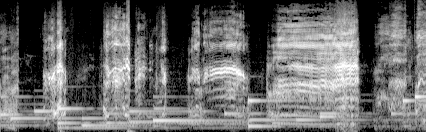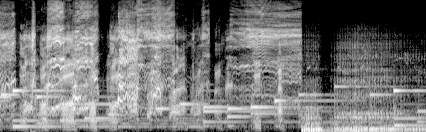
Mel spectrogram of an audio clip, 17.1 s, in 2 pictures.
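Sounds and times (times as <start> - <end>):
pigs squealing: 0.0 - 1.4, 2.0 - 16.5
background music: 0.0 - 17.0.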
